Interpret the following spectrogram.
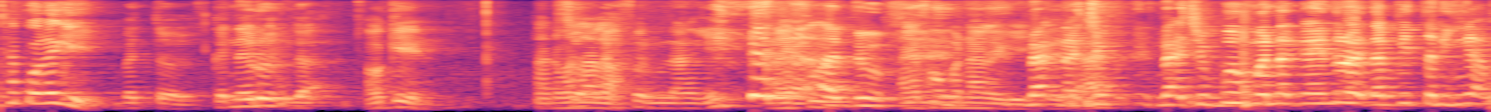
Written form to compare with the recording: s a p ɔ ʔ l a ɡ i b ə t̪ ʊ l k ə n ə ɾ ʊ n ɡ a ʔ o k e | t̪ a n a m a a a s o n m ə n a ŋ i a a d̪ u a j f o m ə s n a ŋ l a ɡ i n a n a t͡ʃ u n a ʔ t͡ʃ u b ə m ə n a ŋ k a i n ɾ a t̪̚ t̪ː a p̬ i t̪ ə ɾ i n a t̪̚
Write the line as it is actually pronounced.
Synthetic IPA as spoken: s a p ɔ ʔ l a ɡ i b ə t̪ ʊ l k ə n ə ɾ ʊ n ɡ a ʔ o k e | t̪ a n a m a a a f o n m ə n a ŋ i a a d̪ u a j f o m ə n a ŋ l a ɡ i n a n a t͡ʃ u n a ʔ t͡ʃ u b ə m ə n a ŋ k a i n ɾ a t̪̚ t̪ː a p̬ i t̪ ə ɾ i ŋ a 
